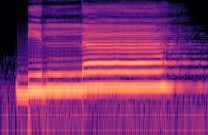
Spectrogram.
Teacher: Kemudian hukum alif lamnya dinamakan dengan alif lam syamsiyah. Sebab alif lam menghadapi huruf syamsiyah yaitu lam. Maka alif lam tidak perlu dibaca. Billah La mad tabi'i muqaddar karena ada baris fathah tegak di atas huruf lam.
